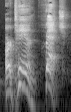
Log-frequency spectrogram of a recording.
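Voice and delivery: high, loud command to fetch; calling out. A narrator's reading. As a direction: call it out like an urgent order to an animal. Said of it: "he called".

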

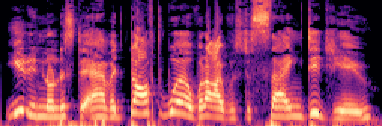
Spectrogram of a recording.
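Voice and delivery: hammed-up Australian accent. Host to baffled girls, imitated Australian accent. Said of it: "when I do an Australian accent".

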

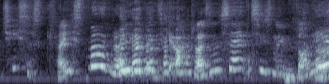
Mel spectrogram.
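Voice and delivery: high, fast, disbelieving outburst; exasperated. Retold or imitated. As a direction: blurt it out in disbelief. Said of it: "I was like".

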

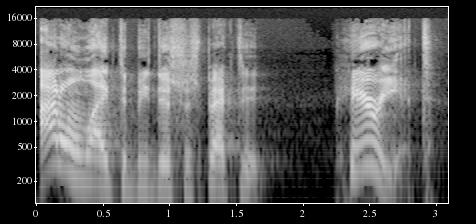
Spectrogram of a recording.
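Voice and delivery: "period" set apart and pitched high, falling, with a crisp T; emphatic final word. Shown as a demonstration. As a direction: end hard on "period", high, with a T sound. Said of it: "with a T on the end".

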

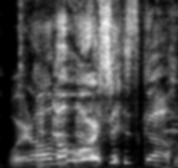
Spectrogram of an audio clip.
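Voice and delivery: high, slow and loud through laughter; laughing. Real, not acted. Joking with cohost about stolen horses, laughing hard. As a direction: squeeze it out while cracking up. Joke lands, cracking up.

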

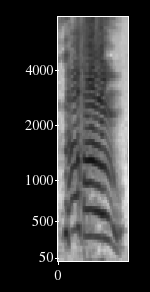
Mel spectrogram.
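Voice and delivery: loud, high, laughing cry of shock. Real, not acted. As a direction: yelp it in laughing disbelief. Reacting to headline.

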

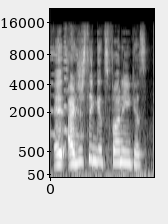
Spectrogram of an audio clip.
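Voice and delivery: ordinary delivery

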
